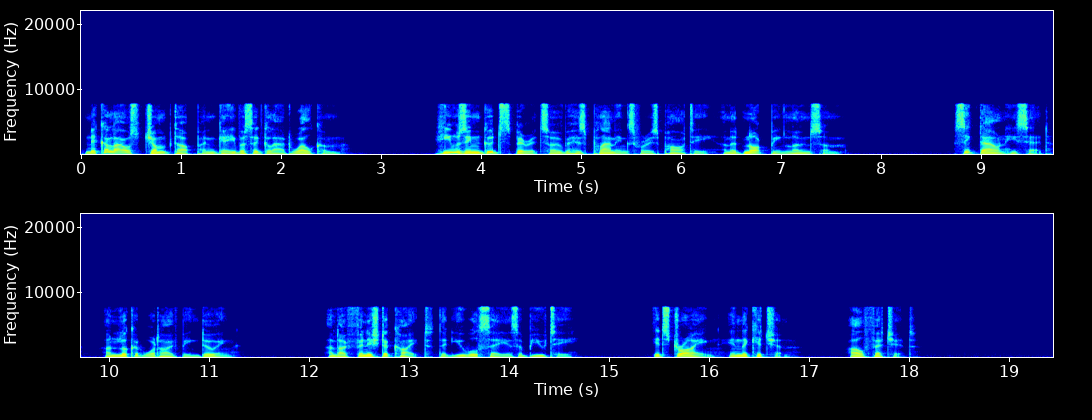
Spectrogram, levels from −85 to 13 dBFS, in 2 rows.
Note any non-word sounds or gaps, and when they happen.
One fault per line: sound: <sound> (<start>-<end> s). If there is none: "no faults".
no faults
